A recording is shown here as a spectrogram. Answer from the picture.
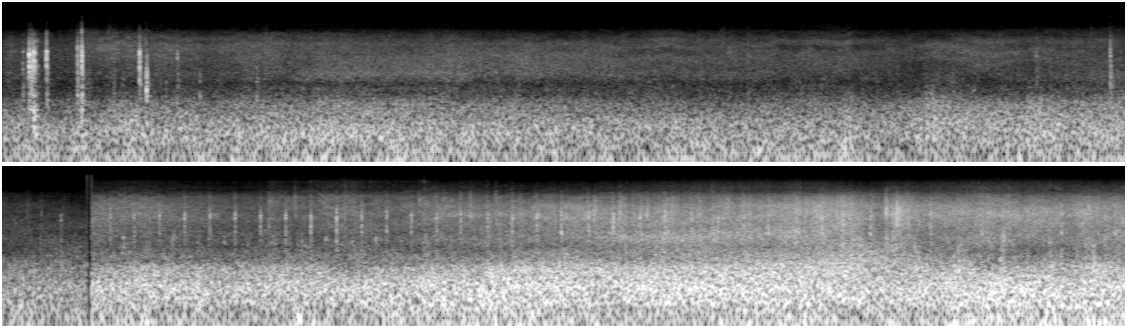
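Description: Wind buffeting a body-mounted camera's microphone over the steady wash of ocean surf, with a few sharp clicks of handling in the first two seconds. About fifteen seconds in it cuts to a louder, fuller rush of breaking waves and whitewater close by, still mixed with wind on the microphone.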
